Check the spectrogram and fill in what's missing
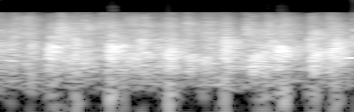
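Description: Applause from a festival audience honoring an executive committee member, dense rapid clapping from many hands, loud and sustained throughout.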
